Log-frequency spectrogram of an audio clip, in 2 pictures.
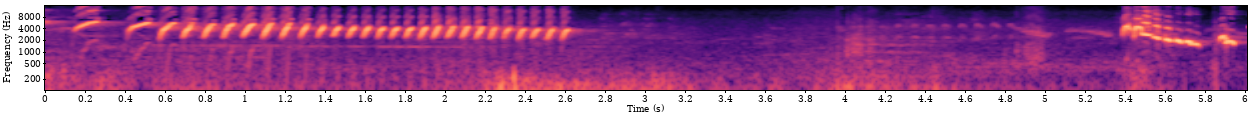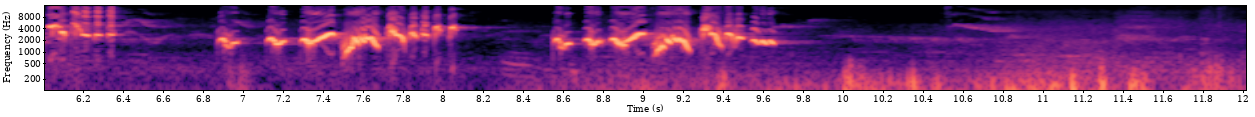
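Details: White-rumped shama song played as a morning lure to get birds singing: a rapid trilled run of high notes lasting over two seconds, then several bursts of sharp, varied whistled and chattering phrases with short pauses.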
